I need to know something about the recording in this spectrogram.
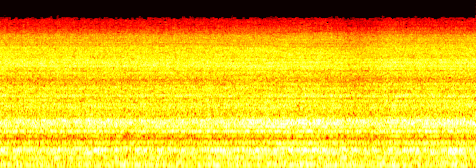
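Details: Furnace after the burner orifices were checked and the flame sensor was plugged back in, following a lockout on a no-heat call: steady, even burner roar with no popping, puffing or rumble, lighting and burning cleanly.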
